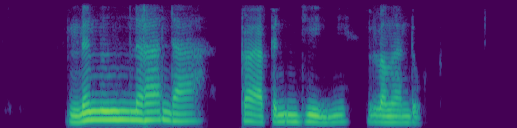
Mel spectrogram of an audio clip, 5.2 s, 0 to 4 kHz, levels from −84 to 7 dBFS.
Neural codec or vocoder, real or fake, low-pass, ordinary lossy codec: codec, 16 kHz, 0.5 kbps, X-Codec, HuBERT features, trained on LibriSpeech; fake; 3.6 kHz; MP3, 32 kbps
